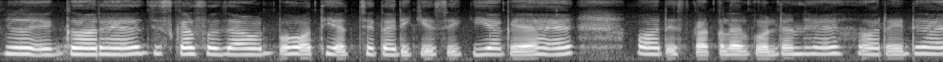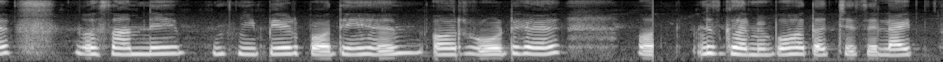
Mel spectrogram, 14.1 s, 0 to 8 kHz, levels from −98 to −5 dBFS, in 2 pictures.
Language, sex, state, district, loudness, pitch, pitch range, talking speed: Hindi, female, Chhattisgarh, Balrampur, -17 LUFS, 285 Hz, 270-295 Hz, 125 wpm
